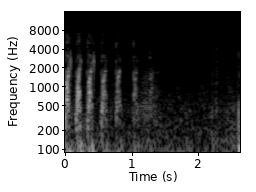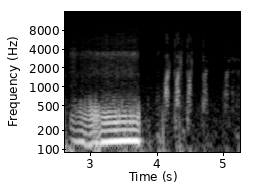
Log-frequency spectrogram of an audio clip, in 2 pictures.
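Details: Dog snoring: a single loud, low, buzzing snore lasting about a second, between quieter sniffing and rustling sounds.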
